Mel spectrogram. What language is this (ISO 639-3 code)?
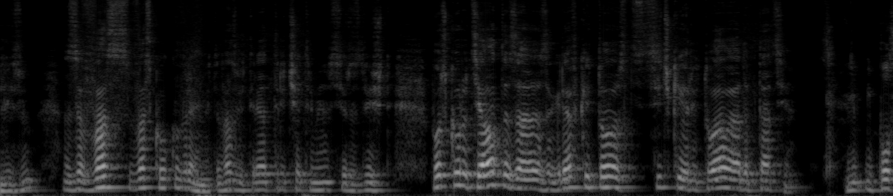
bul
